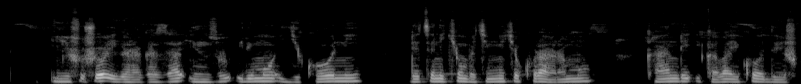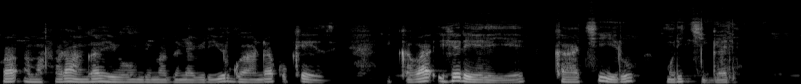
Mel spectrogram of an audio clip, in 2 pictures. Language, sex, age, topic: Kinyarwanda, male, 18-24, finance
